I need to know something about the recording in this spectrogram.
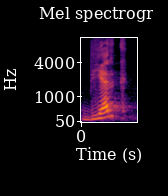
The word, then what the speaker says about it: Björk: One of the most fruitful creative pairings in the music video world has been that of this lady, Björk. That's the correct way of pronouncing her name, by the way.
